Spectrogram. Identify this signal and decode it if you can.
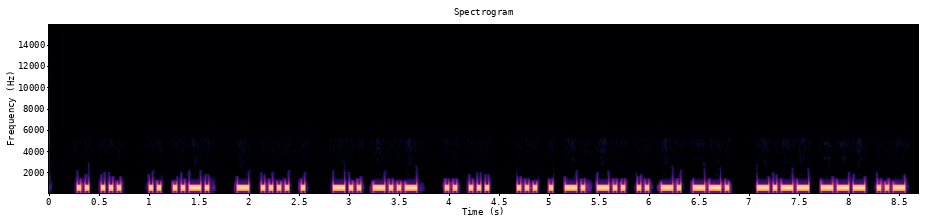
Morse code, heard as a keyed tone, about 30 wpm, 600 Hz. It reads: IS IF THE DX IS SENDING YOU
